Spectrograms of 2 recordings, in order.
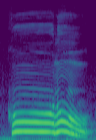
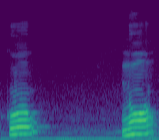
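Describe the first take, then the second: First: The two syllables flow together without a break. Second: The two syllables are split apart. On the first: The speaker calls it right. "cuma sekali kunu" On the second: The speaker calls it wrong. "nggak boleh ku nu"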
